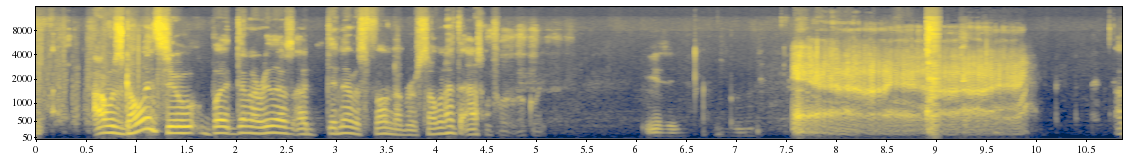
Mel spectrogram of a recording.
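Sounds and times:
speech: 0:00.6 - 0:05.0, 0:06.1 - 0:06.5, 0:07.6 - 0:08.7
person imitating a goat: 0:07.6 - 0:10.0.

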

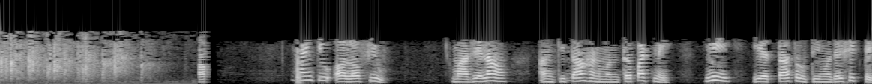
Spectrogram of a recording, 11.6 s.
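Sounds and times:
schoolchildren in a classroom clapping to welcome a schoolmate: 0:00.0 - 0:02.6
speech: 0:02.6 - 0:02.8, 0:04.2 - 0:05.2, 0:06.0 - 0:11.6.

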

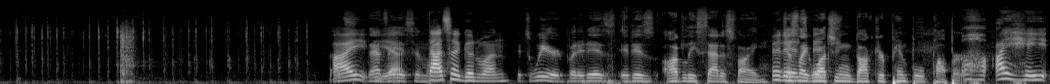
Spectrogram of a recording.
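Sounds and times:
rapid typing on a computer keyboard: 0:00.0 - 0:03.2
speech: 0:03.3 - 0:10.4.

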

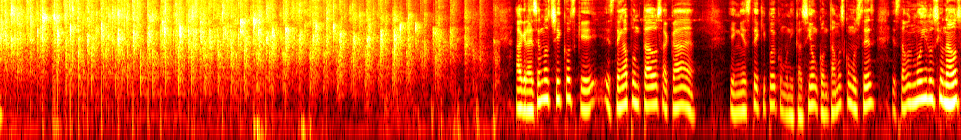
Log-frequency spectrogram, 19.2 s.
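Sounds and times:
crowd applauding: 0:00.0 - 0:10.0
speech: 0:10.4 - 0:14.0, 0:14.6 - 0:19.2.

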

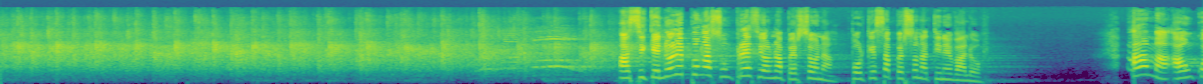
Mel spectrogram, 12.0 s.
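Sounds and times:
audience applause: 0:00.0 - 0:06.2
speech: 0:06.2 - 0:09.9, 0:11.1 - 0:12.0.

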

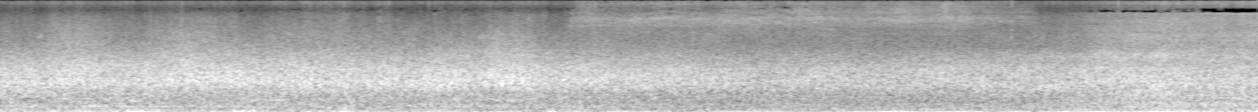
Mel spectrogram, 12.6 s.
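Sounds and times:
bus engine and road noise on a bus ride in Dubai: 0:00.0 - 0:12.5.

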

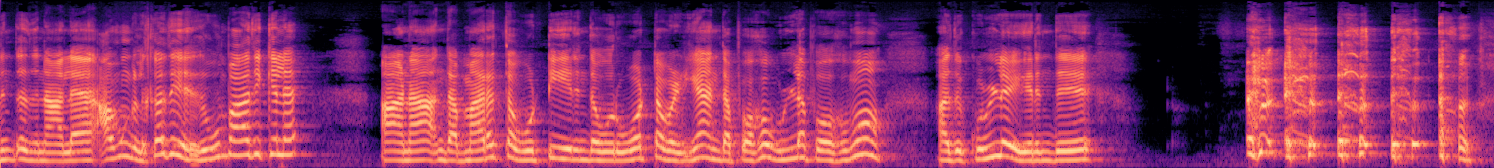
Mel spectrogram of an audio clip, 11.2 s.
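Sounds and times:
speech: 0:00.0 - 0:08.4, 0:09.4 - 0:11.2
old man coughing from smoke in a tree hollow: 0:09.4 - 0:11.2.

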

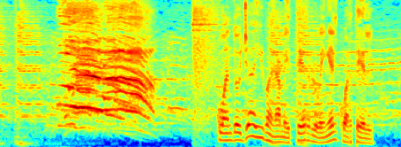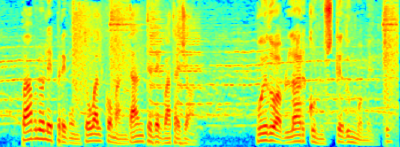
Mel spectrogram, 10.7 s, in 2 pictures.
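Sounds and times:
crowd shouting: 0:00.6 - 0:04.2
speech: 0:03.0 - 0:05.1, 0:05.7 - 0:08.1, 0:08.8 - 0:10.6.

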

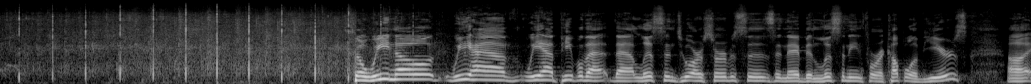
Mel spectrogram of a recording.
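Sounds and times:
audience clapping in rhythm: 0:00.0 - 0:05.2
speech: 0:03.5 - 0:10.3.

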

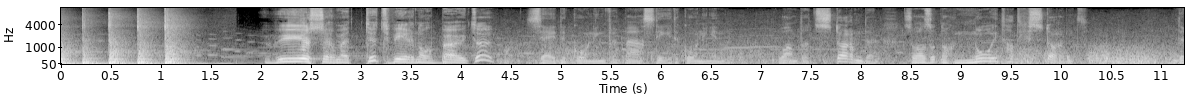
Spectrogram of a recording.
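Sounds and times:
pounding knock on a palace door: 0:00.0 - 0:01.4
speech: 0:02.2 - 0:11.2.

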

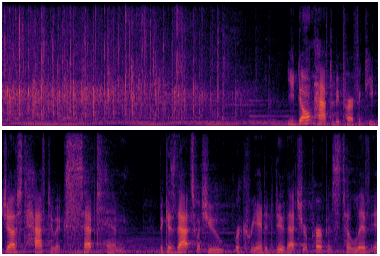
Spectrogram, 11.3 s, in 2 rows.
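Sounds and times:
audience applause: 0:00.0 - 0:03.7
speech: 0:04.3 - 0:11.2.

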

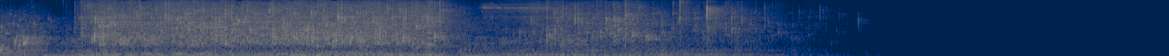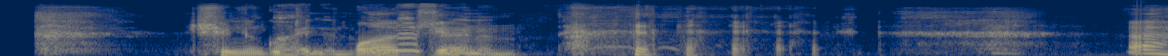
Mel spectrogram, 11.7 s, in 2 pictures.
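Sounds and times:
cold water running from a tap into a bathtub: 0:00.0 - 0:04.4
speech: 0:06.9 - 0:10.6, 0:11.5 - 0:11.6
laughter: 0:08.6 - 0:10.3.

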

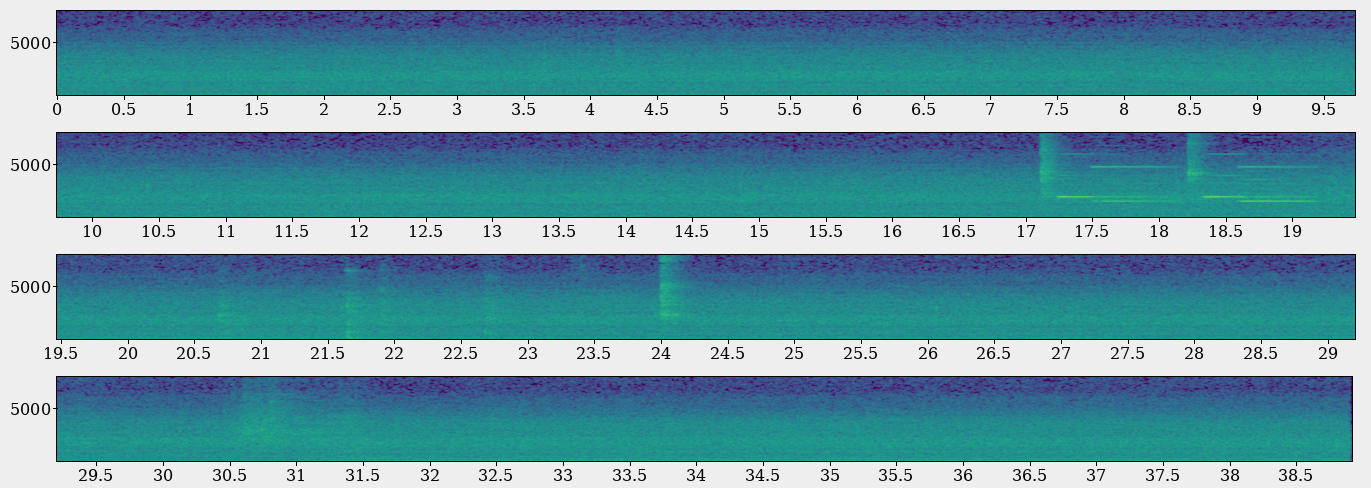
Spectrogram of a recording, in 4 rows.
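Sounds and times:
Ihara Railway train carriage rumbling: 0:00.0 - 0:38.9
short high chimes: 0:17.3 - 0:19.2.

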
